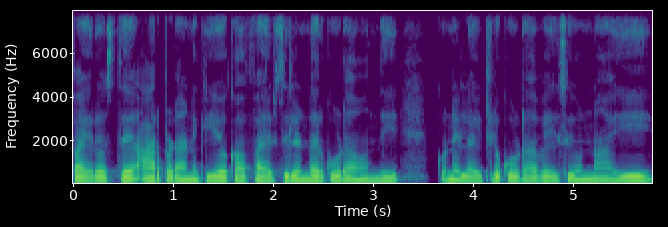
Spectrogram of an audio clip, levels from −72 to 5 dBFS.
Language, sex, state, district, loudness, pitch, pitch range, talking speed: Telugu, female, Andhra Pradesh, Chittoor, -15 LUFS, 195 Hz, 190-195 Hz, 135 wpm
